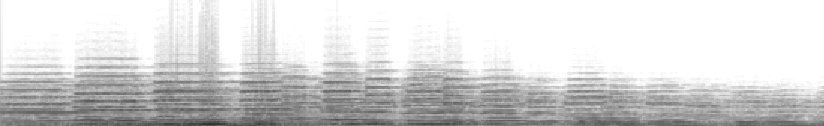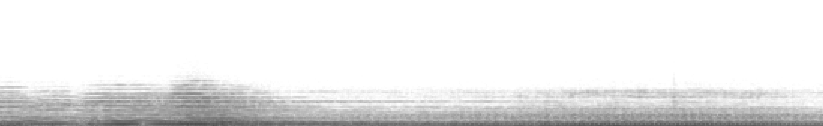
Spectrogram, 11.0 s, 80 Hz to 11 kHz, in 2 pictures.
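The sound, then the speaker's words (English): A black 1941 Plymouth sedan with Pennsylvania plates, driving in Ohio: its engine hums loudly and steadily, the pitch sliding lower over several seconds before settling into a constant low rumble as the car keeps rolling along. No one speaks. “Okay, here's a car. Black Plymouth sedan, 1941, Pennsylvania license number.”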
